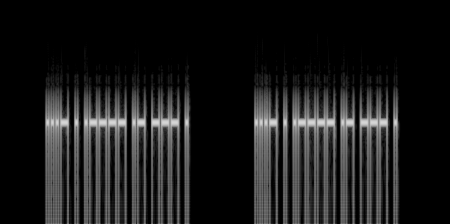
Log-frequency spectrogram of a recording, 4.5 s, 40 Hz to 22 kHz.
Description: Morse code, heard as a keyed tone, about 50 wpm, 700 Hz. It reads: VE1AOE VE1AOE
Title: Call Signs Repeated 3x - 50wpm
